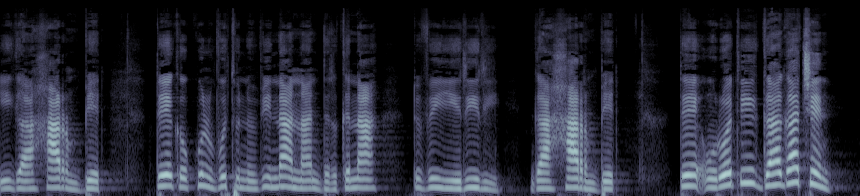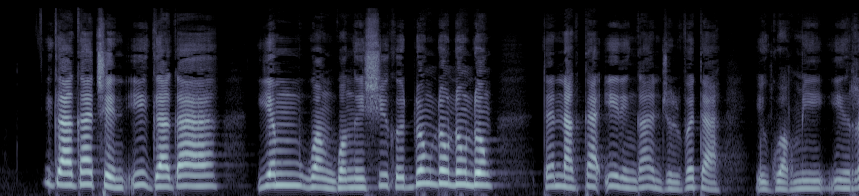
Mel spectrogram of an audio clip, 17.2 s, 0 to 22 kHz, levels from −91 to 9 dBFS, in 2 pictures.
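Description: At 10.12 s a sharp onset in the speech carries pre-echo: the transform codec spread quantisation noise across its block, so hiss sized for the loud attack leaks about 15 ms ahead of it. It sounds like a brief smeared hiss, and a spectrogram shows a broadband smear just before the transient.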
